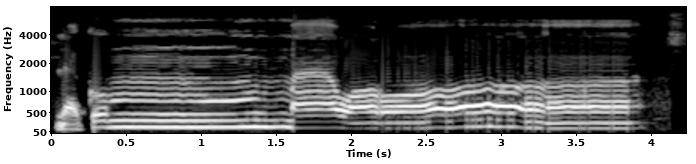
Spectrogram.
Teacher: پارہ نمبر 5 کے اندر سورۃ النساء میں یہ کچھ مقامات ہیں، یہاں پر ہم نے قاعدہ کو سمجھ کر ٹھیک ادائیگی کرنی ہے، غلط نہیں پڑھنا، یعنی لکم ما وراء ایسے نہیں پڑھیں گے، بلکہ یہاں پہ میم کا میم ساکن اور آگے میم ہے، تو یہاں پر میم کا میم میں ادغام کریں گے، ساتھ غنہ بھی کریں گے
